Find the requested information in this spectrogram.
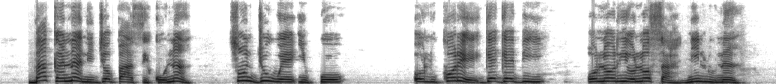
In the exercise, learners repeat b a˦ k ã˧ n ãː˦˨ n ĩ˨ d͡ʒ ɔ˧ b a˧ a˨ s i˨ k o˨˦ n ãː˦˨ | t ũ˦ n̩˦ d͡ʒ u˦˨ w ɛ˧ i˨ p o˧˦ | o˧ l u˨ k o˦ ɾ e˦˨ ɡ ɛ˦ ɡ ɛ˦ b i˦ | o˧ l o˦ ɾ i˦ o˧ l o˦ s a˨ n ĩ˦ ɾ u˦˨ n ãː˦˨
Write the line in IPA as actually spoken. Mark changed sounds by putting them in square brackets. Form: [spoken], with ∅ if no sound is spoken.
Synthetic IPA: b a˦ k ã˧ n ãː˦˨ n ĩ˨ d͡ʒ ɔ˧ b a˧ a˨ s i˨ k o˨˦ n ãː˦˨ | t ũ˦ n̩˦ d͡ʒ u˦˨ w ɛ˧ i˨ [k͡p] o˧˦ | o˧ l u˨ k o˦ ɾ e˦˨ ɡ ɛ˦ ɡ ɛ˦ b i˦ | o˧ l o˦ ɾ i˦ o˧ l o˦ s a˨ n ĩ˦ [l] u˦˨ n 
